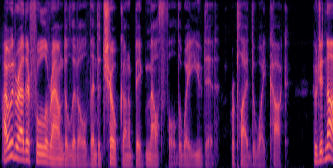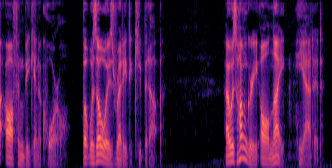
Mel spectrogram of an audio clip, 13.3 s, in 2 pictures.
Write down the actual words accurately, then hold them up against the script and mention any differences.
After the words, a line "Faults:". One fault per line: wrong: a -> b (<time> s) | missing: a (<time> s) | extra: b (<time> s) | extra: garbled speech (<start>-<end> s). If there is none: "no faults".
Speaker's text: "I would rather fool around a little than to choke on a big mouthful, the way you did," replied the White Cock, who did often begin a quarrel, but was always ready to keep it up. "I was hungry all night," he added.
"I would rather fool around a little than to choke on a big mouthful, the way you did," replied the White Cock, who did not often begin a quarrel, but was always ready to keep it up. "I was hungry all night," he added.
Faults:
extra: not (6.5 s)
